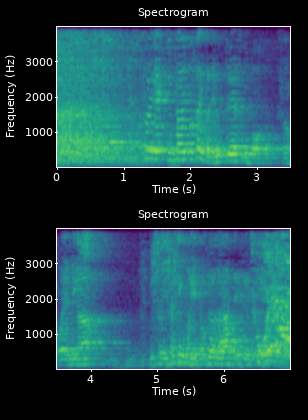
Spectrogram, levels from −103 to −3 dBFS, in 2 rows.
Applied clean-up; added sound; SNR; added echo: none; none; none; reverberation time 1.0 s.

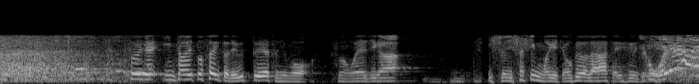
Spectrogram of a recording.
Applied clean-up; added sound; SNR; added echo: none; none; none; none.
